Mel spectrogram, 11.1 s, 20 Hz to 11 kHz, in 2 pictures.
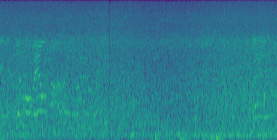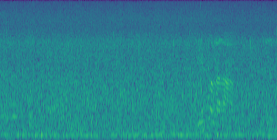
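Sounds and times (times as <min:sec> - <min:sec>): creek flowing over rocks: 0:00.0 - 0:11.0.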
